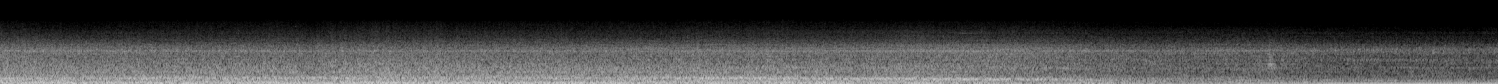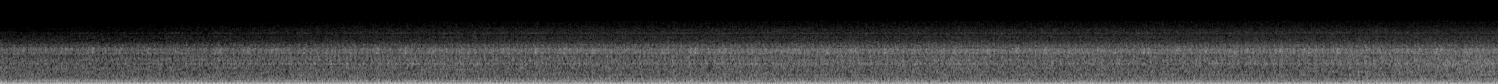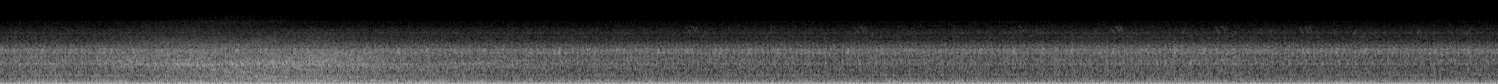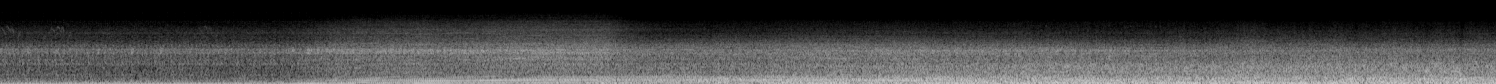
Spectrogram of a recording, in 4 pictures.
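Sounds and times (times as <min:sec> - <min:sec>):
car engine idling: 0:00.0 - 0:59.9
car passing: 0:29.5 - 0:36.6.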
